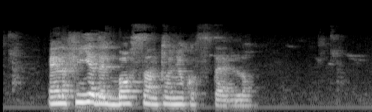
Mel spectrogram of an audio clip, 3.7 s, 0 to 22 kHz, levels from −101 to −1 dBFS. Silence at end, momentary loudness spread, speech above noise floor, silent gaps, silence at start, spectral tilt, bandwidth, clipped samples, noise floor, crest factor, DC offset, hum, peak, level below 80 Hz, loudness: 1.2 s; 15 LU; 42 dB; none; 0.5 s; -6.5 dB/octave; 7.4 kHz; under 0.1%; -59 dBFS; 18 dB; under 0.1%; none; -2 dBFS; -64 dBFS; -17 LUFS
